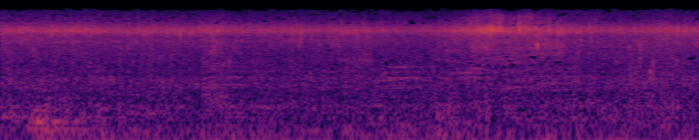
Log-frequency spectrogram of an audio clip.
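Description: Chicken pieces and spice masala frying in hot oil in a kadai, a steady sizzle that swells for a moment a little past halfway as the pieces are stirred.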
